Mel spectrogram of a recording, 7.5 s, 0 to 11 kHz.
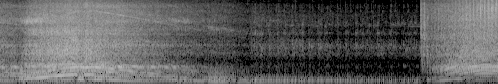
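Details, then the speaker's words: Mercedes S210 OM606 diesel with new HX35 turbo and big intercooler, idle three years: revs climb and fall, each throttle lift followed by rough fluttering chatter as boost pressure reverses through the compressor; deliberate intake restriction causing surge, owner suspects sticking injector. "Donc elle fait le chemin inverse, elle repasse par l'hélice. C'est ce qui fait le bruit de surge."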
